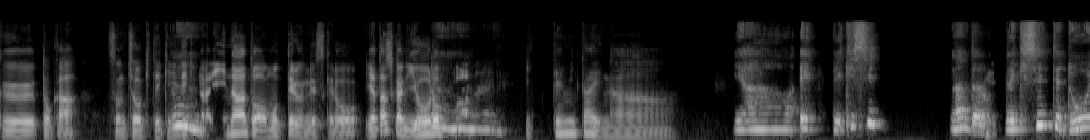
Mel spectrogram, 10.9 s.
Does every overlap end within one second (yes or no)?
yes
